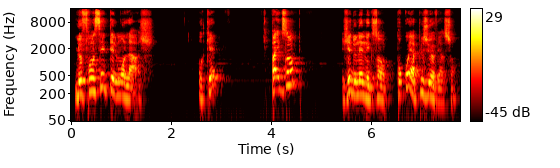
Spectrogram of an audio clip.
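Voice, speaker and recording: Young Congolese man, French with Congolese accent, Kituba native speaker, warm voice, informal teaching with rhetorical questions. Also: high-pitched, big pitch swings, normal speed, pauses often, faint music behind. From Congo-Brazzaville. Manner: explanatory, with rhetorical questions and many fillers.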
